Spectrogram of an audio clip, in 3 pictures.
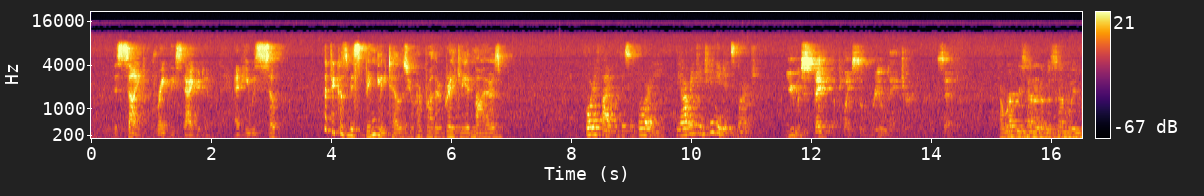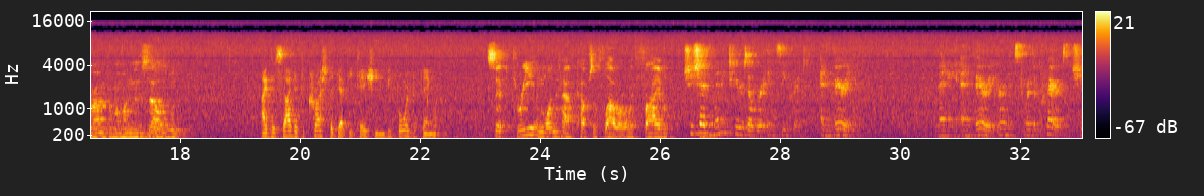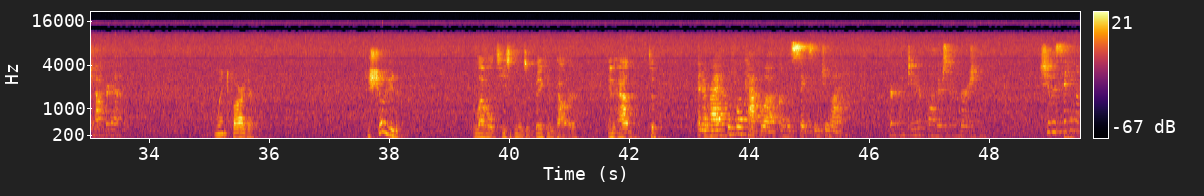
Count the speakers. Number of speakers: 8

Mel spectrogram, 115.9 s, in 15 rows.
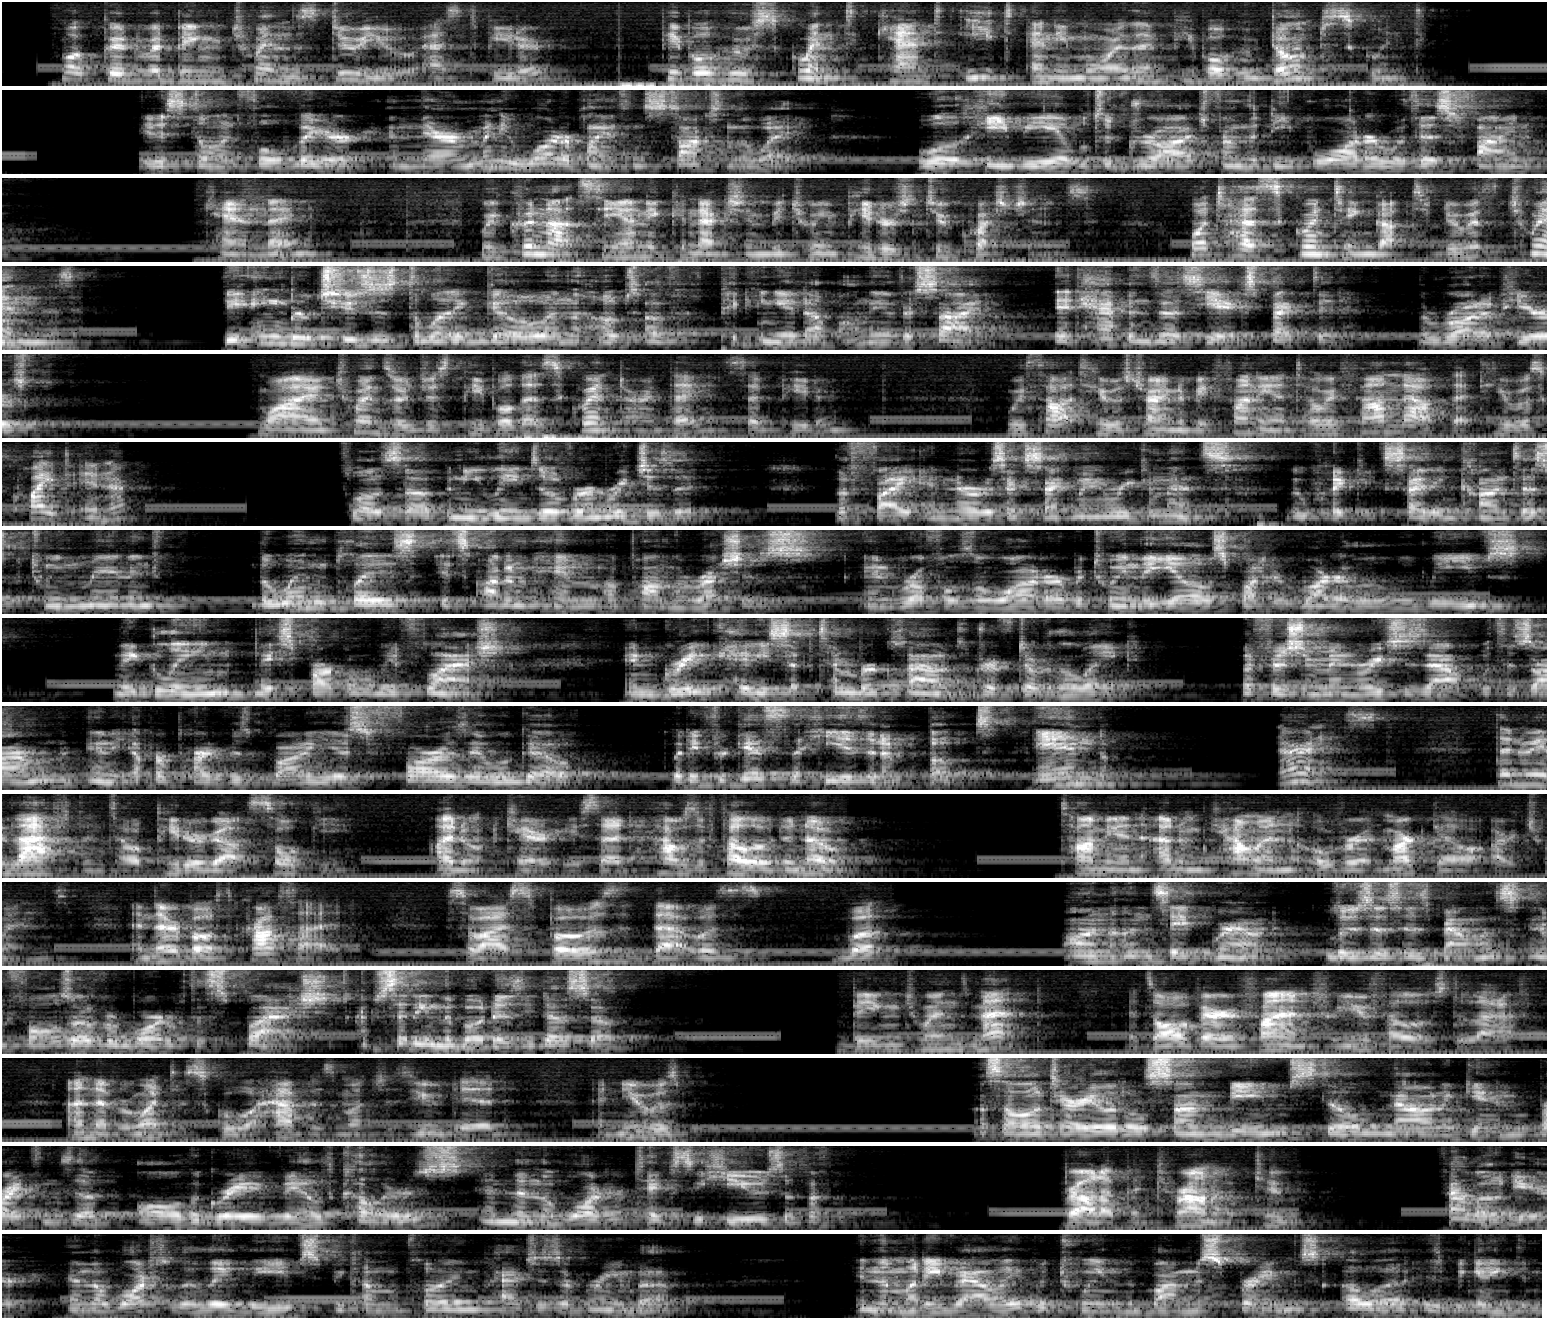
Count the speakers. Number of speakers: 2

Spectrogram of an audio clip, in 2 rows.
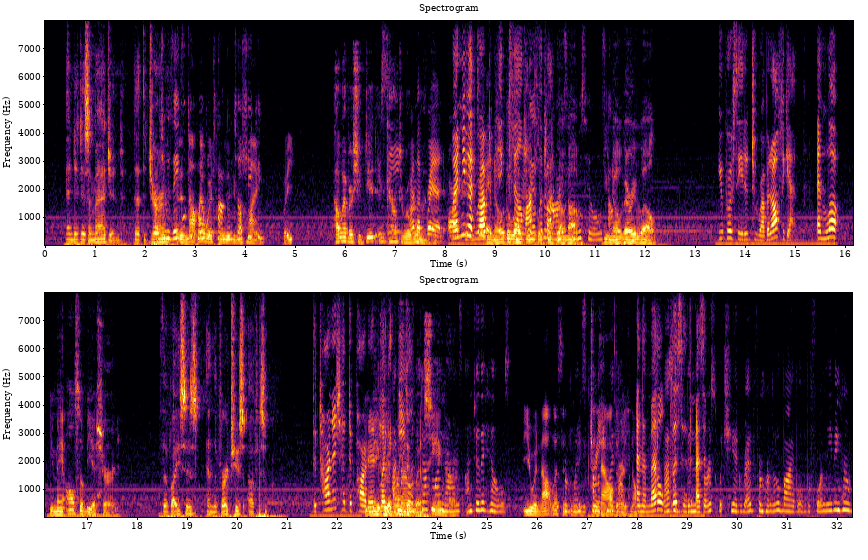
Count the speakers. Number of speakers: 7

